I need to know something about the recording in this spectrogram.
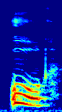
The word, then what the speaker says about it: Uhr: Uhr means clock, and the H in this case is silent. Uhr.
